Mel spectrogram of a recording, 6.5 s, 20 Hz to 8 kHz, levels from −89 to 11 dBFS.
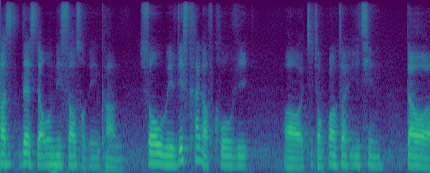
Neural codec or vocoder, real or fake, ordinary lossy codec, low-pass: codec, 16 kHz, 0.5 kbps, FunCodec, trained on Chinese and English, 25 frames a second; fake; none; none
